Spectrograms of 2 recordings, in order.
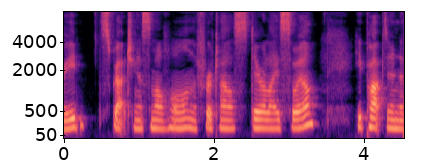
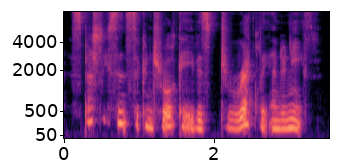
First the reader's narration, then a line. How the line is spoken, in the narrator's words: Evan stated with a chuckle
